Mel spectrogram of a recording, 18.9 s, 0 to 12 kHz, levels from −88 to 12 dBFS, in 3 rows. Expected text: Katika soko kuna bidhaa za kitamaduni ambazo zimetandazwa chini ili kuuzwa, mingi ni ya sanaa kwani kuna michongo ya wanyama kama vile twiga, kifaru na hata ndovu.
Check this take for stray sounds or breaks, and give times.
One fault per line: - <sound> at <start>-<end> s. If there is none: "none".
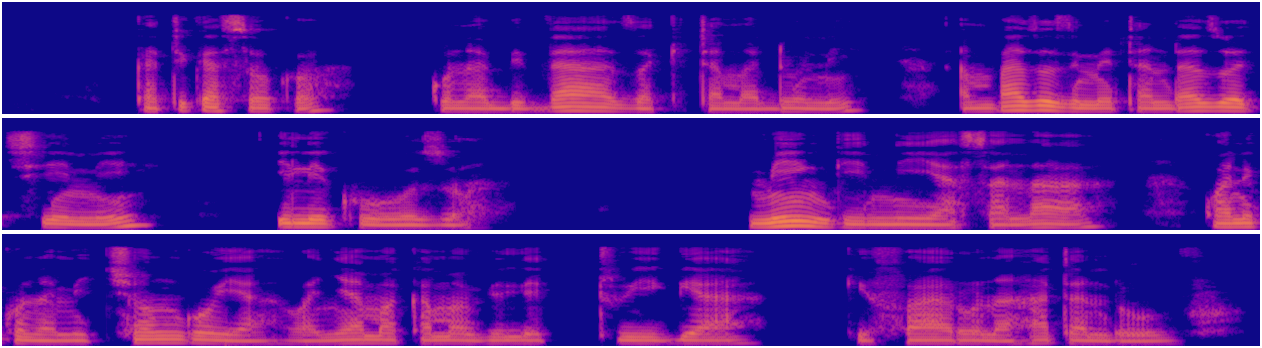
none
